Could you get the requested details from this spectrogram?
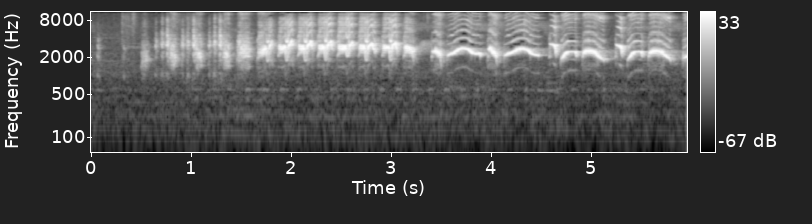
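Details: Morning voice training by a Chinese hwamei still moulting, a fighting-type cage bird: rapid buzzy repeated notes, then a series of loud arched whistles, each rising and falling, delivered about three per second.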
